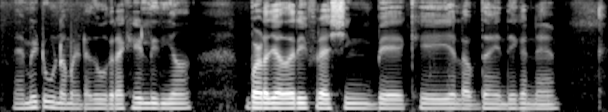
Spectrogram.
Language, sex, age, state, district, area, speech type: Dogri, male, 18-30, Jammu and Kashmir, Samba, urban, spontaneous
